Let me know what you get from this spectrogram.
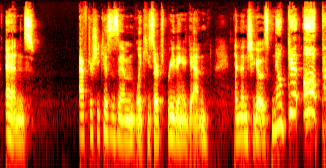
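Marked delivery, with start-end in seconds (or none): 5.4-6.4 mock shrill, very high-pitched shout. Retelling a film scene where a character shouts at someone: imitating a shout. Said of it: "and shouts at him".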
